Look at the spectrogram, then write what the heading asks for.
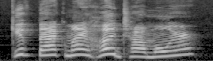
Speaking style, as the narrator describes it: she cried

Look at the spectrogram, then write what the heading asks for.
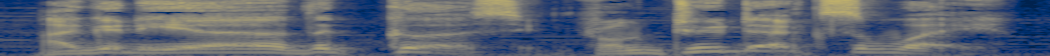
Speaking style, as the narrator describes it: the captain grunted

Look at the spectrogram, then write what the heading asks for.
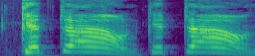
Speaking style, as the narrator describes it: the police shouted

